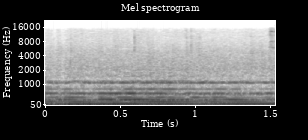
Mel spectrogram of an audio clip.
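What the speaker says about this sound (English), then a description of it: "the rains return to the parched and roasted moon" Steady rain falls on a dry, sun-roasted moon in a documentary-style scene, heard as a continuous, even wash of patter over a low droning bed, with no voices.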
